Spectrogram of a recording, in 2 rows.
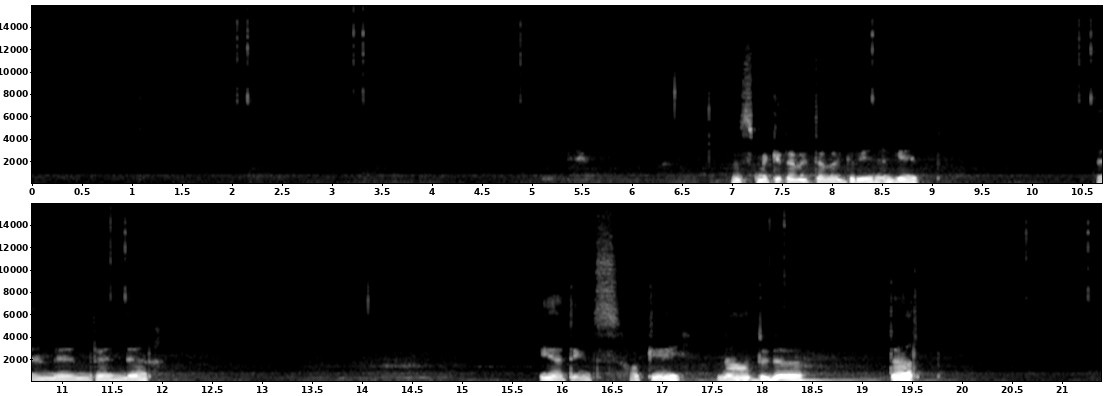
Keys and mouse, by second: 0.0 Escape, 5.2 middle click, 6.3-8.9 drag, 10.7-12.1 drag, 14.8 Escape, 18.0 middle click, 20.6 click.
